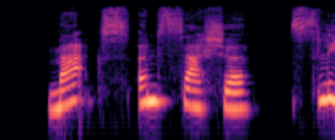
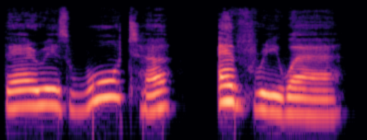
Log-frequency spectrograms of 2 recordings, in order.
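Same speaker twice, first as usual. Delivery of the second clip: plain reading voice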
